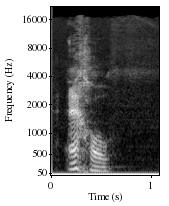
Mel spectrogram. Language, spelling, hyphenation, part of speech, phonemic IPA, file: Dutch, echo, echo, noun / verb, /ˈɛ.xoː/, Nl-echo.ogg
- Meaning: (noun) 1. echo 2. ultrasound scan; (verb) inflection of echoën: 1. first-person singular present indicative 2. second-person singular present indicative 3. imperative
